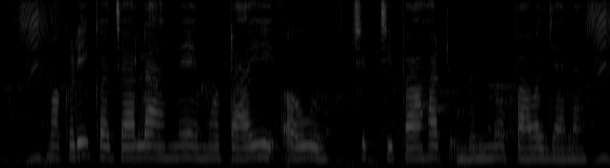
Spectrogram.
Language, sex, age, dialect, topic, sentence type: Bhojpuri, female, 25-30, Western, agriculture, statement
